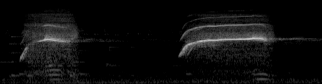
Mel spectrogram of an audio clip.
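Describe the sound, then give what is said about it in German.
An Alpine herder in Switzerland whistles loudly twice to call people to a large table in front of a hut under dark clouds, each call a sharp rising note that holds steady, the second longer than the first, with a short pause between and no talking. “Trotz der schwarzen Wolken bereitet er den großen Tisch vor der Hütte, pfeift die Leute herbei.”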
